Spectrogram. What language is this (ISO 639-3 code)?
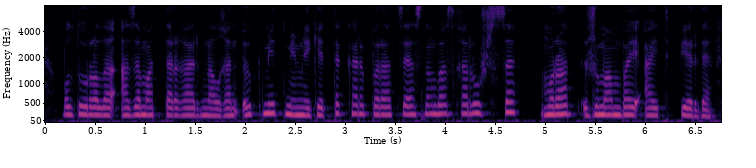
kaz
